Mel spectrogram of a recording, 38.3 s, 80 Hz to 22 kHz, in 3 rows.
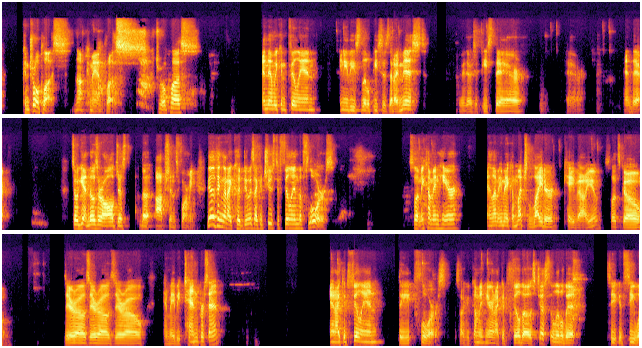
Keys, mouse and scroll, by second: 3.6 ctrl+=, 4.3 ctrl+=, 7.4 click, 8.4 click, 10.2 click, 14.3 F15, 21.6 click, 21.8 click, 24.6 click, 25.1 click, 26.3 ctrl+a, 27.0-30.9 typing, 32.8 click, 34.3 click, 35.6 click, 36.6 click.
